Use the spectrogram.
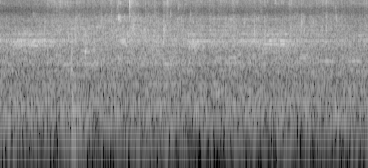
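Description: Squeezed tamarind water pours into a pot for an onion curry, a continuous close splashing rush of liquid that holds steady without pause.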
